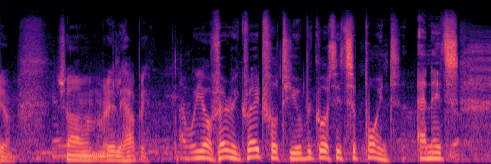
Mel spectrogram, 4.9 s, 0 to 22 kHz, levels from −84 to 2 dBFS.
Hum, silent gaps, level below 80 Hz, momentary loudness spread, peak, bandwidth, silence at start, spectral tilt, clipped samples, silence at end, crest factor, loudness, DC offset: none; none; -62 dBFS; 11 LU; -4 dBFS; 16.5 kHz; 0 s; -4.5 dB/octave; under 0.1%; 0 s; 16 dB; -20 LUFS; under 0.1%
